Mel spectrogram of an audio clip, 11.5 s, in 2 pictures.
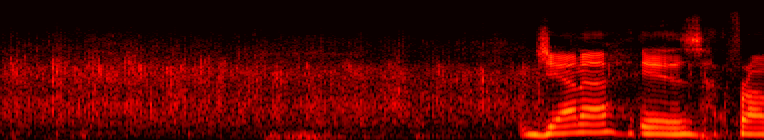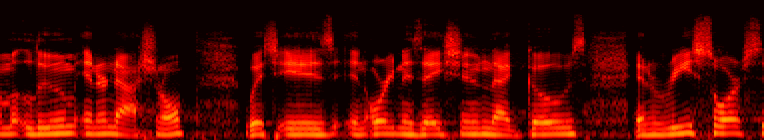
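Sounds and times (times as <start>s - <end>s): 
audience applause: 0.0s - 4.2s
speech: 3.9s - 11.4s.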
